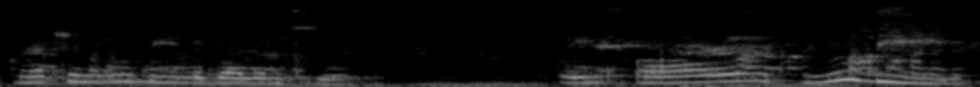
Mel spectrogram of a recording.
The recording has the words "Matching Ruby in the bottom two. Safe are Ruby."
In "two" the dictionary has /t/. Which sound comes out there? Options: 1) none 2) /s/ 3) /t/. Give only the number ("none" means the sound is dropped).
2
